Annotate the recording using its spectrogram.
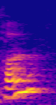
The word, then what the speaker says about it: Han: Donc les principaux noms que je vous citerai, c'est la dynastie des Han, H se prononce avec un R, dynastie des Han.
